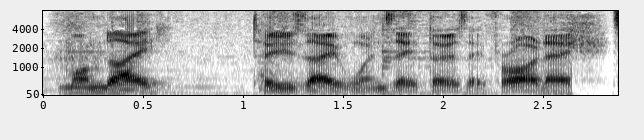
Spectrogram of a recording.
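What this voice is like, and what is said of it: Non-native attempt at broad Australian accent. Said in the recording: “they'll have a broader accent. I think that's what he's going for here ... he doesn't have a natural Australian accent”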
